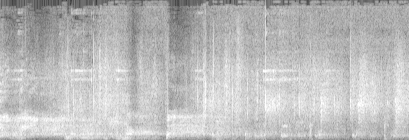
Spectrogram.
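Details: A Basset Hound puppy barks while fighting a "monster": dense, harsh, continuous yapping and whining with quick bursts about two or three a second, overlapping and loud throughout, with some faint clattering behind.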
